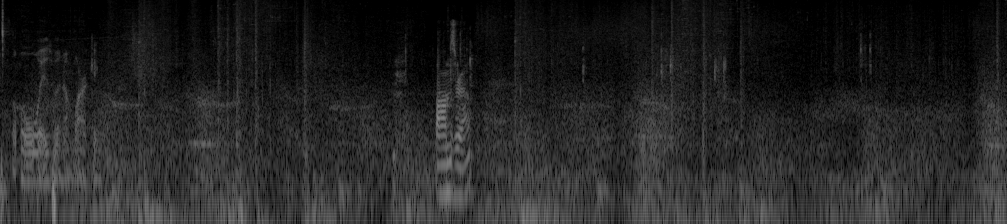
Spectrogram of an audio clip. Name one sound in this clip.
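Magic spells crackle and whoosh in a fantasy battle.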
